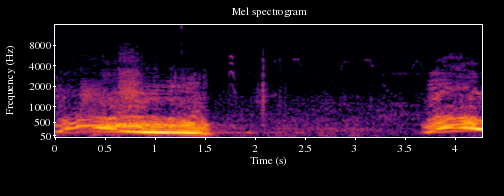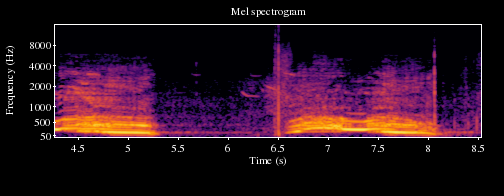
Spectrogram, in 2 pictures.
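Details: Male lion delivering three drawn-out roars, deep and vibrant with rich overtones and a downward pitch sweep, spaced a couple of seconds apart with a soft click between the last two.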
